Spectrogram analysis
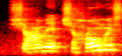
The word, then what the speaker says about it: Snohomish: Snohomish County, 48.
